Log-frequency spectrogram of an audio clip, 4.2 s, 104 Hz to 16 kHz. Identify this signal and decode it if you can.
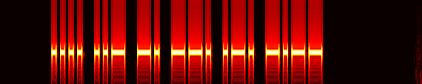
Morse code, heard as a keyed tone, about 28 wpm, 700 Hz. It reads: HUNGRY
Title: Sentences from Top 1400 Words - New Word Drill Alt - 28wpm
